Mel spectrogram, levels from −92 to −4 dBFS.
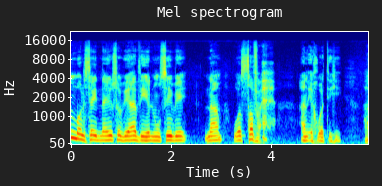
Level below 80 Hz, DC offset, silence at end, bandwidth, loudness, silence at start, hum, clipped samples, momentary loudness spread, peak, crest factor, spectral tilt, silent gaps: -58 dBFS; under 0.1%; 0 s; 16 kHz; -25 LUFS; 0 s; none; under 0.1%; 14 LU; -10 dBFS; 16 dB; -5.5 dB/octave; none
